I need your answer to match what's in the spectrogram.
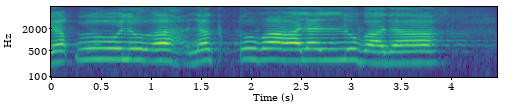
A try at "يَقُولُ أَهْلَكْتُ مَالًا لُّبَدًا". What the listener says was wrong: جلدی کر رہے ہو تھوڑا.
